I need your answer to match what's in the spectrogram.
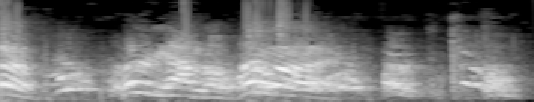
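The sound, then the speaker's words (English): Several dogs bark and yelp excitedly, their overlapping, rising-and-falling cries forming a loud, nearly continuous chorus with a couple of sharper yips near the end. “He heard the dogs, I guess.”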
